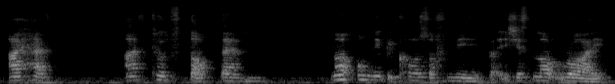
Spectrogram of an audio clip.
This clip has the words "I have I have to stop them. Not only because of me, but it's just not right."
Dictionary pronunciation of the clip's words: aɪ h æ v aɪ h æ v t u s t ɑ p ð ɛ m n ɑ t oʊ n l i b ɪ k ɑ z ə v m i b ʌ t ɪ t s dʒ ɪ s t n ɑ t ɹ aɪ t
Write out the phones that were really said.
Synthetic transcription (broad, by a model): aɪ h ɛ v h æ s t u s t ɑ p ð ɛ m n ɑ t oʊ n l i b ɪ k ɑ s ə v m i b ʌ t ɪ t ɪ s n ɑ t ɹ aɪ t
